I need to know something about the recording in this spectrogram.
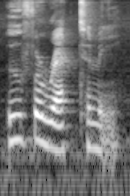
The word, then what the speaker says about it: oophorectomy: This says F, not oop, but oof. Oof, rec, That's a short vowel. T, me. Oophorectomy. Oof, a, rec, to, me. Oophorectomy.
